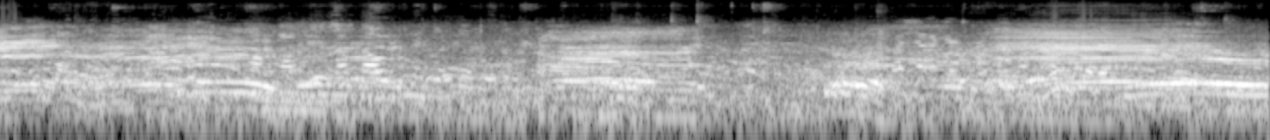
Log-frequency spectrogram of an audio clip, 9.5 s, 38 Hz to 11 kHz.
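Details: Sahiwal bull calves at a cattle market in Cumilla, Bangladesh, on 17 August 2024; several long harmonic moos rise and fall amid steady crowd chatter and background music.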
